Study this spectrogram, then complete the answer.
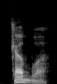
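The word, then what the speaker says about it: ⲕⲁⲃⲃⲁ: pronounced as a w but when you have two bs like this the first b will be pronounced as a b and the second one as a w so that's why it's the letter kabwa gabwa then we have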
